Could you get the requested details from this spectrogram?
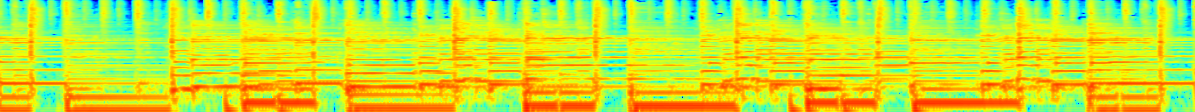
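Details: Strummed acoustic guitar music with a steady bass line plays throughout, and no animal sounds are heard.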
